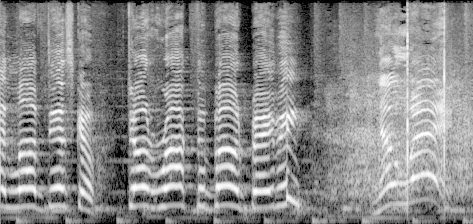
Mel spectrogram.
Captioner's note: laughter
